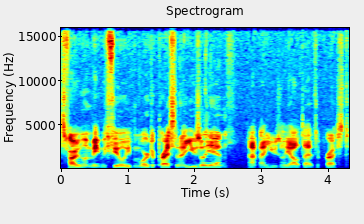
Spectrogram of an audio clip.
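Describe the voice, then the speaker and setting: Very fast speech over noticeable background noise. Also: man. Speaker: podcast host. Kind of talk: casual gaming news podcast talk.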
